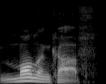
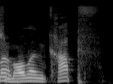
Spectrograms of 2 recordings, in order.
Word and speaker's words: Mollenkopf: It's pronounced Mollenkopf. – I've seen some videos like that. – Isn't it pronounced Mollenkopf? That sounds like a German name. – Sounds right, yeah. – Mollenkopf. Kopf meaning head.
